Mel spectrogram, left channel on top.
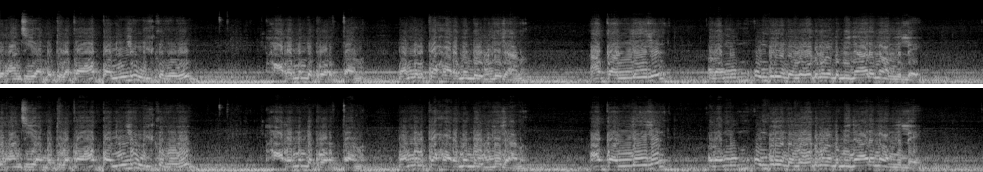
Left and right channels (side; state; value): both; normal; correlation 0.36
